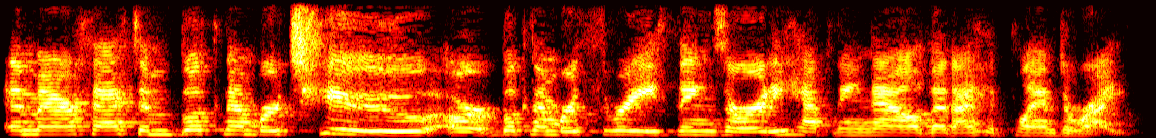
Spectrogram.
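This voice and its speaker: A brisk woman with a Midwestern accent and a mid-range, fairly even voice, guesting as an author in a casual interview. She talks earnestly about her work, rambling a little and restarting sentences. The recording sounds dull and lo-fi.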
